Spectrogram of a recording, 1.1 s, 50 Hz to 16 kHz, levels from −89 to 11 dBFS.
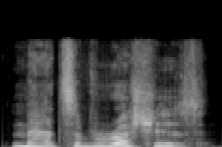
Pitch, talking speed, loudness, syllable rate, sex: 205 Hz, 160 wpm, -16 LUFS, 4.0 syllables/s, male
